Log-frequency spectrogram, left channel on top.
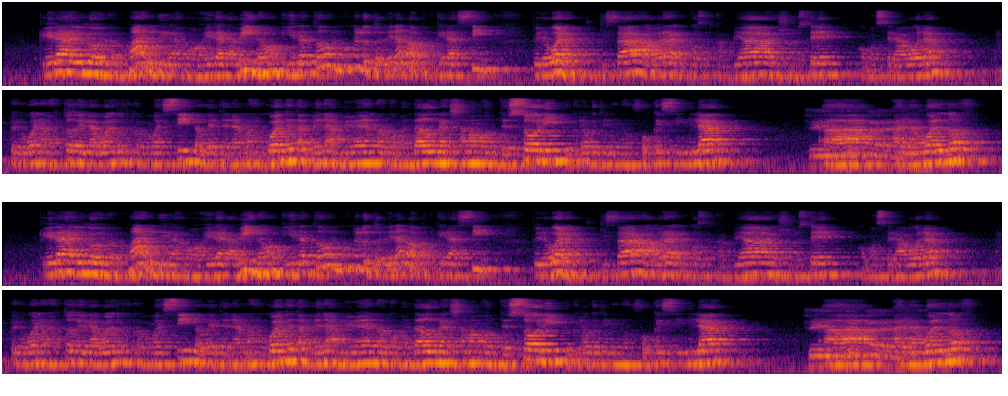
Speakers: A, on the left (about 20°); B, on the right (about 60°).
A: que era algo normal, digamos, era Gabino y era todo el mundo lo toleraba porque era así. Pero bueno, quizás ahora las cosas cambiaron, yo no sé cómo será ahora, pero bueno, esto de la Waldorf, como decís, lo voy a tener más en cuenta. Y También a mí me han recomendado una que se llama Montessori, que creo que tiene un enfoque similar
B: Sí,
A: a,
B: sí, esa es.
A: a la Waldorf.
B: eh,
